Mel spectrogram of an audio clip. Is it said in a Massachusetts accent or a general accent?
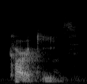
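general. It is said in a general American accent.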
